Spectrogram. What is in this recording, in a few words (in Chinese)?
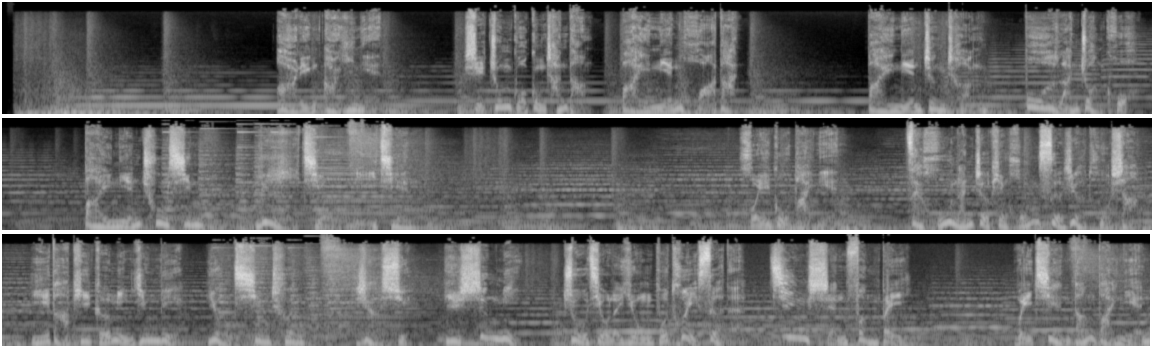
样音 大气 赞扬 专题; 建党百年; 湖南建党百年专题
